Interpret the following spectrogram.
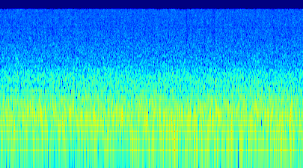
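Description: Steady, even background hiss with no other events: room tone.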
